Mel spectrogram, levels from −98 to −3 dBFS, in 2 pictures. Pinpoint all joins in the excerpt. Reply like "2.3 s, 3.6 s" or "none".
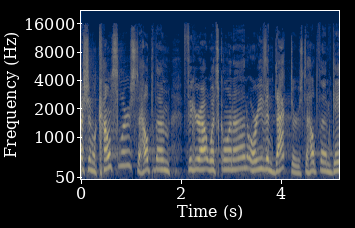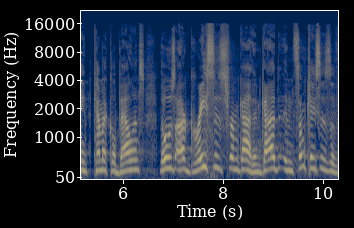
5.3 s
